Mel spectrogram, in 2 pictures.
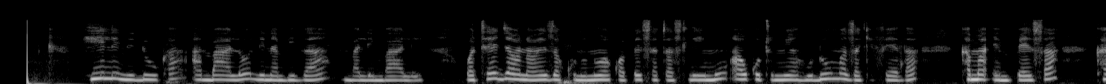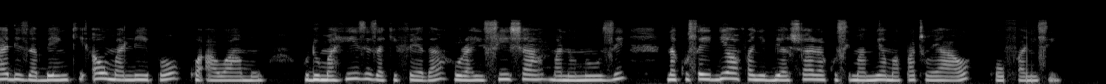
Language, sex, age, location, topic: Swahili, female, 18-24, Kisumu, finance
